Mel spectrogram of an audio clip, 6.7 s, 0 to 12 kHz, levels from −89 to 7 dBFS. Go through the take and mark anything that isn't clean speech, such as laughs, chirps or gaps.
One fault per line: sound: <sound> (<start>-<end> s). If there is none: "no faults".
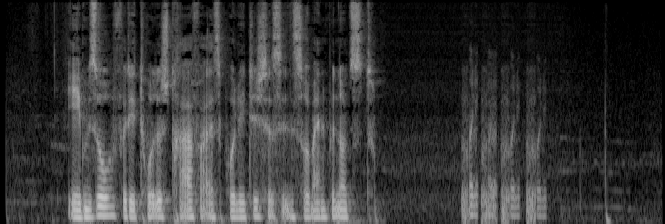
sound: laugh (4.6-5.5 s)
